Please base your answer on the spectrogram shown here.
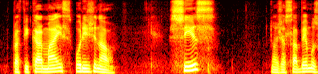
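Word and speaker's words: six: pronúncia a pronúncia é sis veja que a letra x no final ela tem um som semelhante ao s ou Z então fica sis como é que a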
